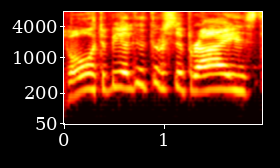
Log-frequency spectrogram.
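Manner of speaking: put-on a clumsy try at Becky's Irish accent; bad Irish accent. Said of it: "I'm terrible with accents".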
